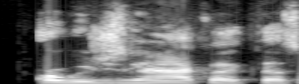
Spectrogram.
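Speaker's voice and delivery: ordinary delivery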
